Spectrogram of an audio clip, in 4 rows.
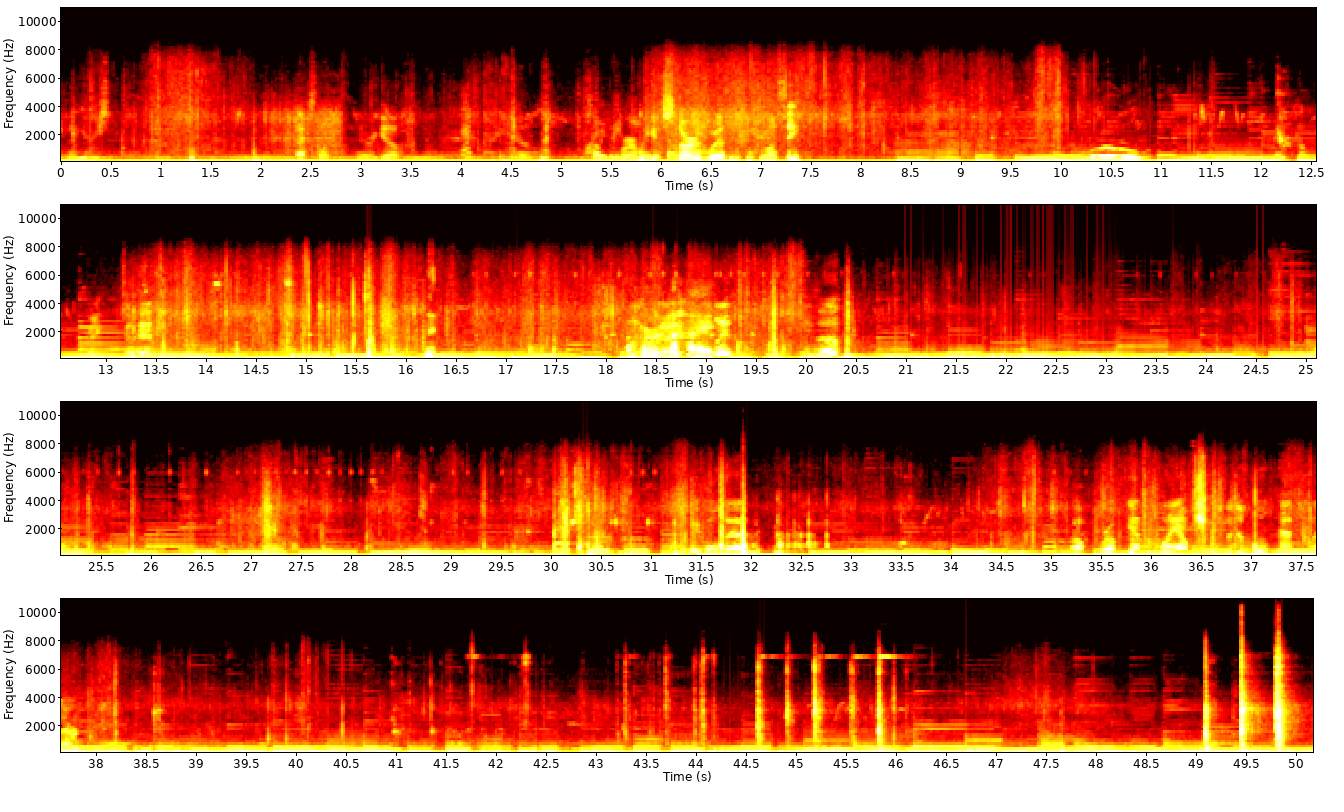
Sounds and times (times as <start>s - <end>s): Music: 0.0s - 50.1s.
